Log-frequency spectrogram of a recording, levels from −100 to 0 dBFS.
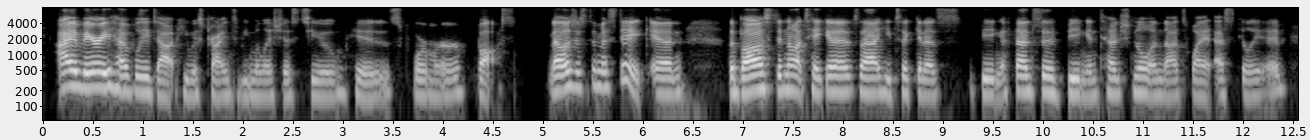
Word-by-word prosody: I 235 +2 +9
very 230 0 +8
heavily 190 -3 0
doubt 160 -4 -2
he 170 - -11
was 160 +1 -9
trying 155 +2 -5
to 165 - -22
be 155 - -11
malicious 155 -1 -10
to 155 +2 -8
his 150 +3 -8
former 165 +2 -7
boss. - - -4 0.3
That 190 +1 +6
was 230 +3 +4
just 230 +1 -8
a - - -3
mistake, 235 +7 -1
and 175 +1 0 0.5
the 185 - +3
boss 200 +4 +7
did 195 -1 -3
not 200 -2 +2
take 180 -1 -2
it - - +4
as 190 0 +2
that, 180 -2 +3
he 170 - -6
took 170 +1 -6
it 175 - -3
as 160 0 -7 0.2
being 165 -4 -3
offensive, 190 -2 -1
being 170 -2 0
intentional, 175 +2 -4
and 160 +1 -6
that's 155 +1 -6
why 160 -2 -4
it - - -8
escalated, 165 +4 -9
175 Hz, 195 wpm, -23 LUFS, 160-190 Hz, 0.5 s, I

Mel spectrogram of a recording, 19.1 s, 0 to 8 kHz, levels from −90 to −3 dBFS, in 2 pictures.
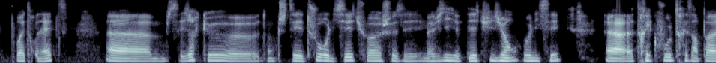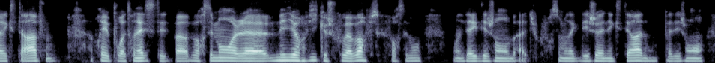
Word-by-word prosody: pour 125 - -1
être 120 - -9
honnête. 115 +4 -4 0.5
Hem, 110 -2 +2
c'est-à-dire 130 +3 -4
que, 135 - -3
heu, 115 -4 -3
donc 115 0 -11
j'étais 125 -3 -1
toujours 140 +5 -3
au 130 - +3
lycée, 125 +5 -1
tu - - -6
vois? 125 0 -1
Je 120 - +1
faisais 115 -2 -7
ma 115 -1 -6
vie 120 +1 -3
d'étudiant 130 +2 0
au 130 -1 -1
lycée. 130 +3 -4 0.6
Heu, 115 -1 +7
très 135 - 0
cool, 140 +2 -4
très 135 0 -4
sympa 120 0 +1
et - - -3
cetera, 125 +1 +5
enfin. 120 -2 -10 0.4
Après, 130 -2 0
pour 120 0 -2
être 115 - -7
honnête, 125 0 +6
c'était 120 -2 -6
pas 115 -1 +1
forcément 130 +1 +1
la 120 0 +7
meilleure 135 0 +2
vie 145 +4 -6
que 135 - -2
je 115 - -4
pouvais 125 -2 +2
avoir 140 +4 +4
puisque, - - -5
forcément, 125 +1 -9 0.4
on 115 - -7
est 115 - -9
avec 115 0 +2
des 120 -1 -1
gens, 115 0 -1
bah, 110 - -9
du - - -10
coup, - - -30
forcément 120 -2 -7
avec 115 0 -4
des 120 0 -5
jeunes 120 0 +1
et 115 - -4
cetera, 130 -1 +3
donc 120 0 -8
pas 115 - -9
des 115 0 -7
gens, 120 0 -3
120 Hz, 200 wpm, -24 LUFS, 115-130 Hz, 0.6 s, Heu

